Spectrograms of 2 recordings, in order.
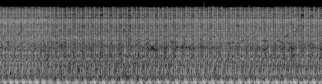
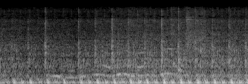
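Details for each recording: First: Honda Beat scooter that stalls and idles heavily, engine recently overhauled, oil sprayed in spark plug hole; harsh clattery rough idle with lots of mechanical rattle, problem suspected in the engine or decompression, not the CVT. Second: Honda Beat scooter single-cylinder engine, after engine rebuild and oil filter cleaning (previously stalled with heavy idle), idles steadily with evenly spaced low thuds, no knocks or ticks; sounds healthy.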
